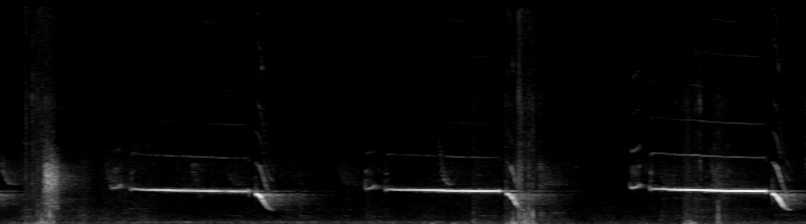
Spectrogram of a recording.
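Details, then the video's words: Long whistle of a sirtu bird, a lure sound for bird trapping: three drawn-out, even high whistles, each lasting over a second and closing with a sharp downward slur, spaced roughly every two and a half seconds. "SIRTU NYIUL PANJANG ..... ‼️ Cocok Untuk Pikat || Suara Pancingan Sirtu"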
